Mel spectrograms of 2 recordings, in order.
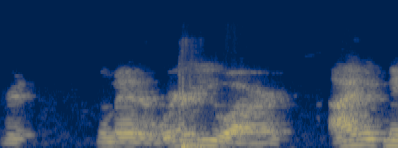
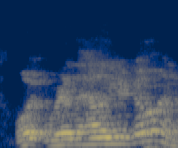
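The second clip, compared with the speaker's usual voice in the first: higher and louder, a retold irritated snap at 'going'; mock angry customer; 6 semitones higher, 5 dB louder than usual. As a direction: play the fed-up client yelling after him.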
